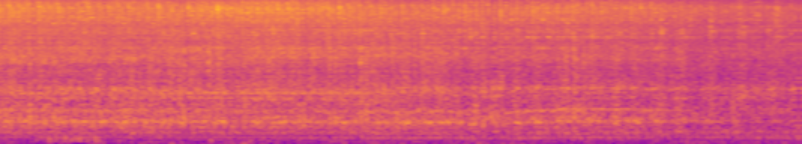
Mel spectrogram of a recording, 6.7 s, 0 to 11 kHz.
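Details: Mazda RX-7 FC rotary, manual gearbox drained with no oil coming out, at idle with slight throttle: metallic clang-clang about four times a second from the front gearset; transmission to be removed; manual transmission gear noise.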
